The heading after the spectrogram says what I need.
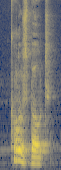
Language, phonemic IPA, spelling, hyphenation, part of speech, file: Dutch, /ˈkruːs.boːt/, cruiseboot, cruise‧boot, noun, Nl-cruiseboot.ogg
- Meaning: a cruise boat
